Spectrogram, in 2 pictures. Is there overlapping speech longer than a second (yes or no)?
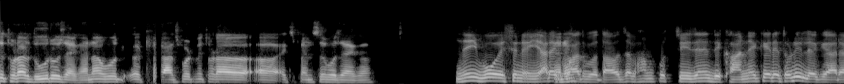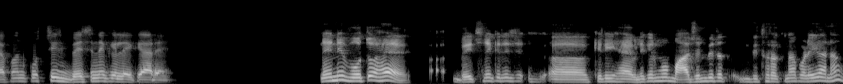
no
